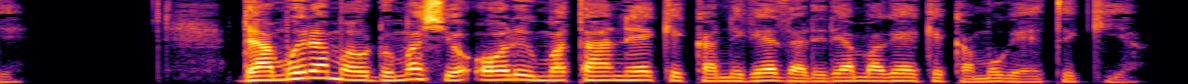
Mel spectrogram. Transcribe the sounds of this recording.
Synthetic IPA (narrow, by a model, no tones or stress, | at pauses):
damweɾamaodomaɕjɔʔɔɾeumataːnɛkekaneɣɛːðaɾeɾeamaɣɛːkekamoɣɛːtekia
